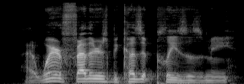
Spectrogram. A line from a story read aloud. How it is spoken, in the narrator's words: growled the king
